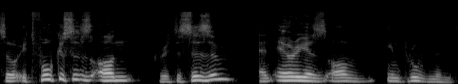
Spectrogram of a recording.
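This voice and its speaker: The man's lively intonation comes through in a dry, close sound with no echo. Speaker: education consultant presenter. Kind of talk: online workshop presentation. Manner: halting, many fillers.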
